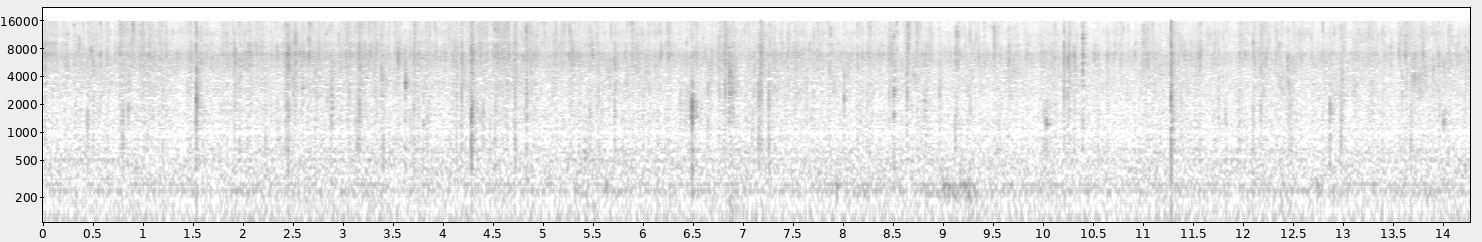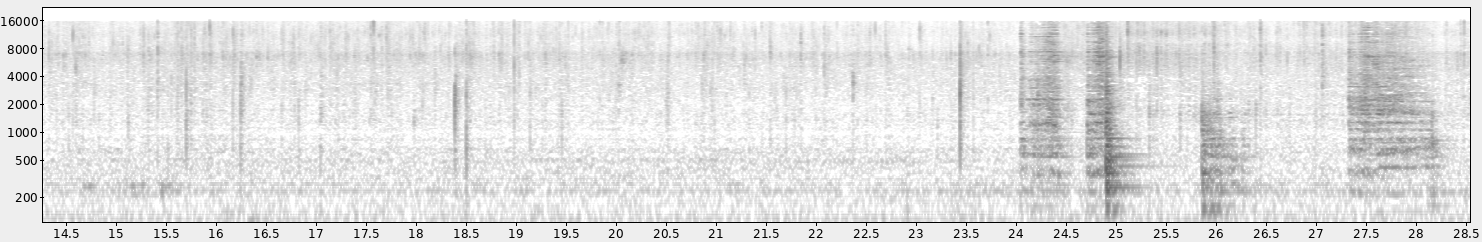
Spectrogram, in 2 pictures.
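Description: Bacon sizzling on a Blackstone flat-top griddle: a steady crackle with frequent small pops of spitting fat. Near the end a metal spatula scrapes across the griddle top twice as the onions are pushed around.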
